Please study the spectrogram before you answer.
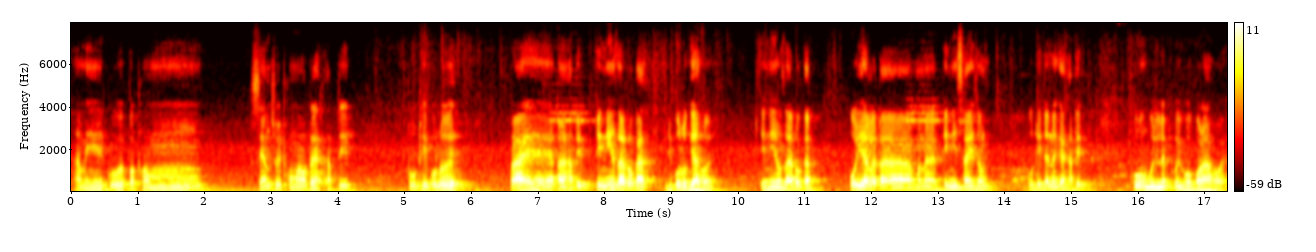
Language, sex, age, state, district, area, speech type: Assamese, male, 45-60, Assam, Golaghat, urban, spontaneous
